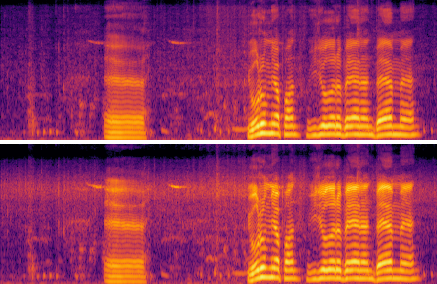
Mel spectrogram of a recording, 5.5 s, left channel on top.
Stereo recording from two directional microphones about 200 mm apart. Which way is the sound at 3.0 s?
15° left (ahead or behind).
